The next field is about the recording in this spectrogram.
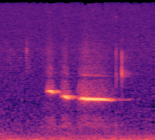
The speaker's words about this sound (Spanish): Beatriz escucha un silbato.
